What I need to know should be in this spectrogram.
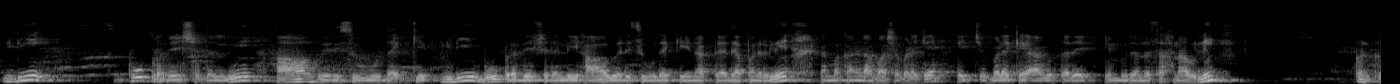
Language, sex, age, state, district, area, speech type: Kannada, male, 30-45, Karnataka, Chitradurga, rural, spontaneous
